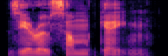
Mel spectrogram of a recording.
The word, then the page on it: zero-sum game: British English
